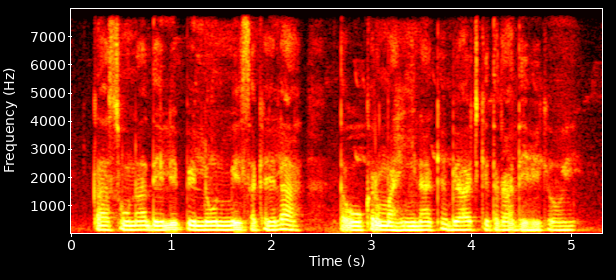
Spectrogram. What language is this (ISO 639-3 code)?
bho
